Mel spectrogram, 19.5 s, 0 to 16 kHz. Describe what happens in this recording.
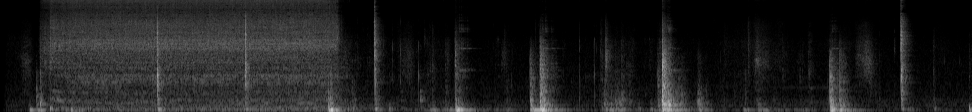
I open the faucet, flip a light switch on and off, close the faucet, flip the light on, open and close 3 different cabinets, then flip the light off.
